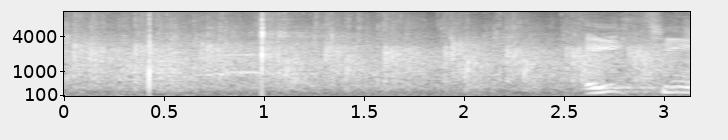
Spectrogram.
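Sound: round of applause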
